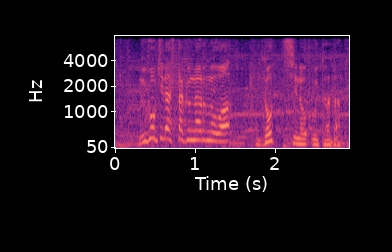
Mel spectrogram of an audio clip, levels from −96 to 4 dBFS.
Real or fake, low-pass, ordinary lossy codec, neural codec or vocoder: fake; 7.2 kHz; none; codec, 16 kHz, 8 kbps, FunCodec, trained on Chinese and English, 25 frames a second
